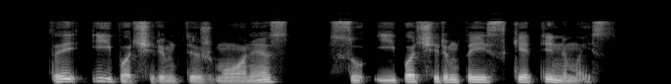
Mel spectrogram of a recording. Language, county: Lithuanian, Šiauliai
